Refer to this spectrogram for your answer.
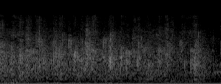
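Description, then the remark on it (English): An audience claps for themselves after taking part in a song, a dense, continuous patter of many hands at an even loudness with no voices breaking through. “Come on, you can give yourselves a better clap than that. Give yourselves a clap.”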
